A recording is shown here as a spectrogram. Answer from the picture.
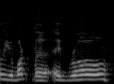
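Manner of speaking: high-pitched mock Vietnamese accent; Vietnamese vendor accent. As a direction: play an eager food seller in a hammed-up Vietnamese accent. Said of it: "the Vietnamese booth, they're like".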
